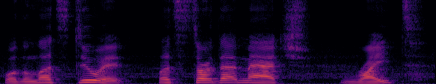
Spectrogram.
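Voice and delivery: normal talking voice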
